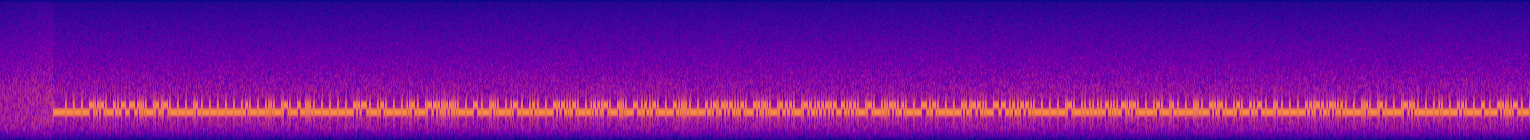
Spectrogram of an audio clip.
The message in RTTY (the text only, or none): POTRZEBUJEMY TAKZE SRODKOW NAKIEROWANYCH NA DZIECI MNIEJ UTALENTOWANE, ABY ZAPOBIEC WSZELKIM …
